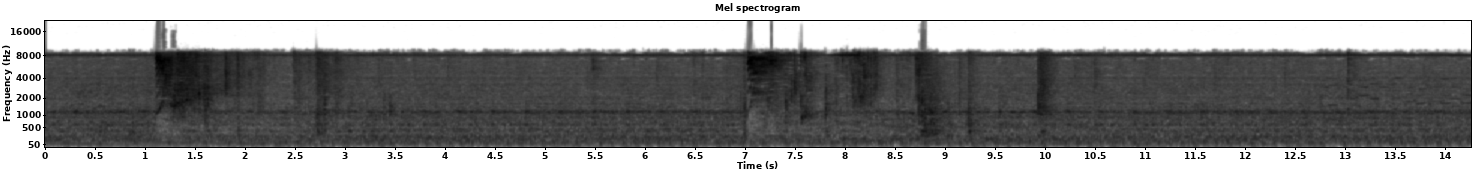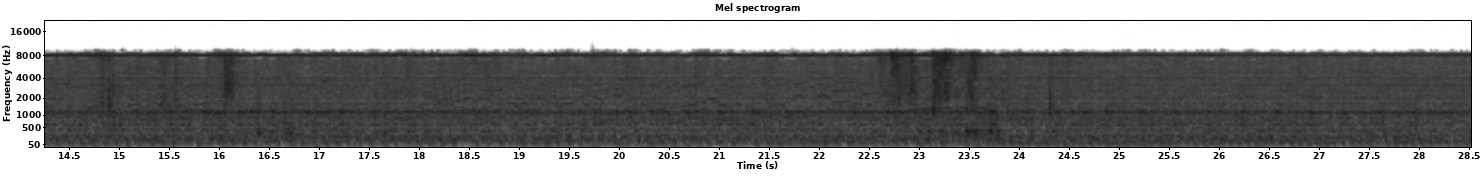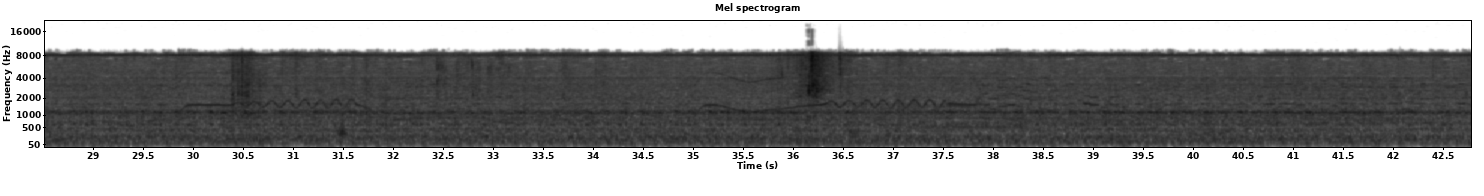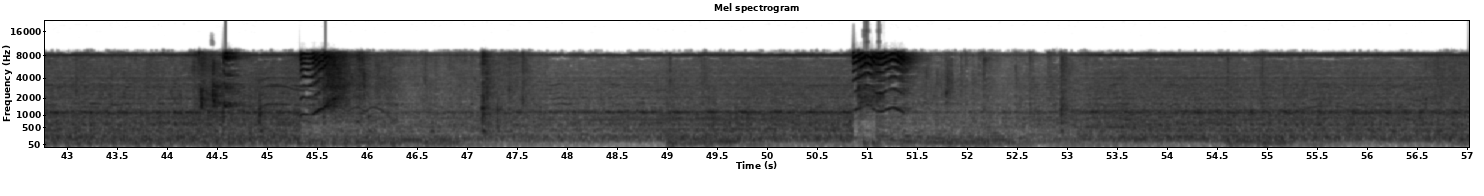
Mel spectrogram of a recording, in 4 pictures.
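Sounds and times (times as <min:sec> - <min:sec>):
shredder motor whine: 0:00.0 - 0:57.0
shredder grinding bursts: 0:01.0 - 0:03.4, 0:06.9 - 0:19.5.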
